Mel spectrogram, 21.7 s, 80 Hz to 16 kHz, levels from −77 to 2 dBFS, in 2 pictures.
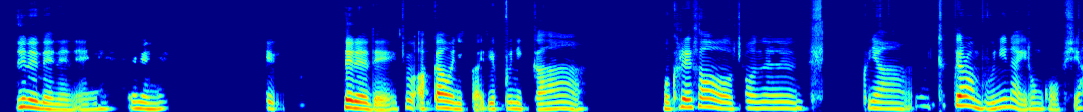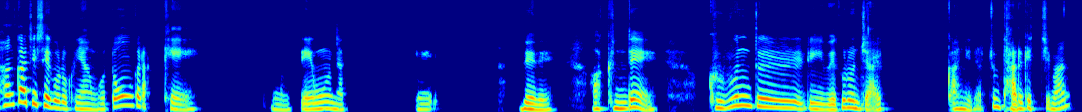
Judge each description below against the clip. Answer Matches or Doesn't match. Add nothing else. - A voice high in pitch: Matches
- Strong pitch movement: Doesn't match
